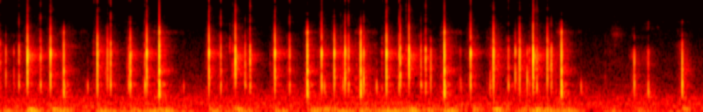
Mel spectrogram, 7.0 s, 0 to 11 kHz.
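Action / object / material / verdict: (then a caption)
tap / aluminum mechanical keyboard with PBT keycaps / aluminum, PBT plastic / none. Fingertips of both hands type continuously on a purple-backlit Xinmeng M71 70% mechanical keyboard with an aluminum case and PBT keycaps, resting on a desk mat. A rapid, uneven stream of short, sharp clacks with a bright upper edge, centered around 2 kHz, dies away almost instantly. There is little low end.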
